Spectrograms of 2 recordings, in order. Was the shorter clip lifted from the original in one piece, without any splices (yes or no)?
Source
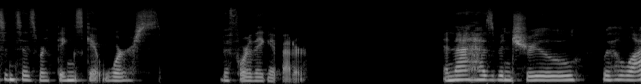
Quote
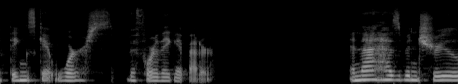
no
